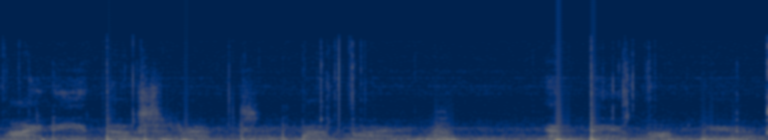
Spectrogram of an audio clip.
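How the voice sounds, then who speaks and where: Whispering in a calm tone at a very slow pace over noticeable background noise. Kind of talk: whispered ASMR talk to camera. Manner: whispered, soft-spoken, calm.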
